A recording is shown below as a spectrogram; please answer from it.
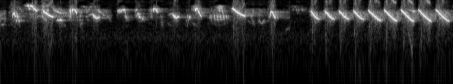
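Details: Canary singing a training song for other canaries: jumbled quick chirps and warbles, then a regular series of fast downslurred high notes.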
